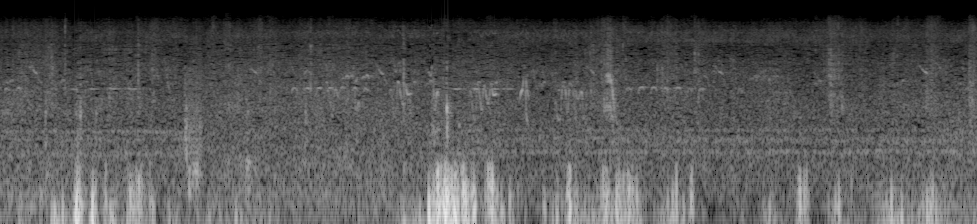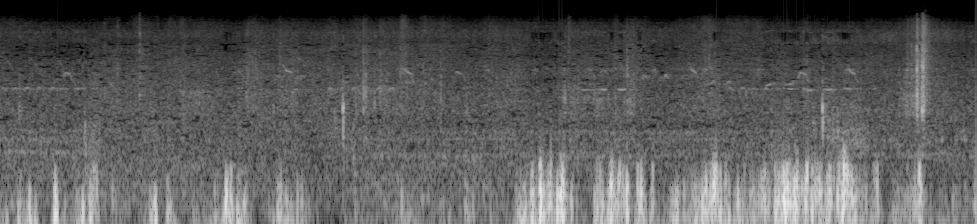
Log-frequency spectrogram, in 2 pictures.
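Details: A mother and infant elephant give deep, low rumbles in bursts of a second or two, with quiet gaps between; finding: elephant.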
